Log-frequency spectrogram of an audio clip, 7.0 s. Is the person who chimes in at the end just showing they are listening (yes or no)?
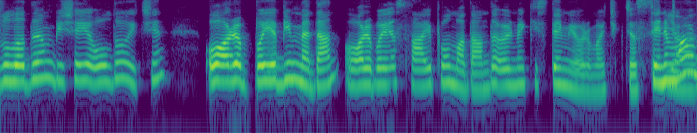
yes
